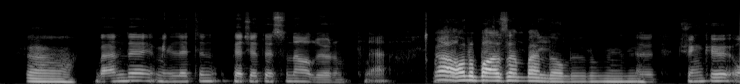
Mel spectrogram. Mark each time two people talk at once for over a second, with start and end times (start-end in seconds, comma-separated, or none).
4.3-5.6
